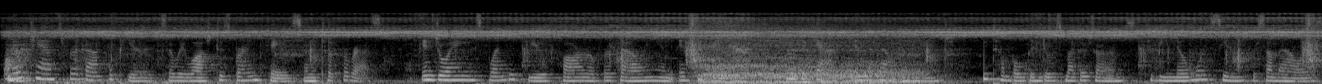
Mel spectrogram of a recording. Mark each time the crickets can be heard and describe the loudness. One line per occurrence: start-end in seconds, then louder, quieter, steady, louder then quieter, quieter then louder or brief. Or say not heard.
0.0-13.1 steady.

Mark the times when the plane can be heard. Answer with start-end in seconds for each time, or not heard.
6.9-9.3.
